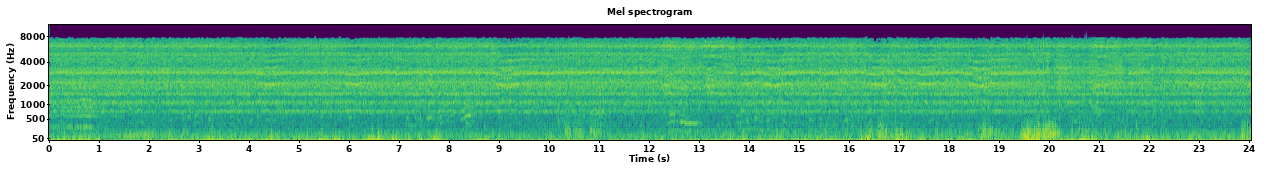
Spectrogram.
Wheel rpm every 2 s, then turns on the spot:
200, 200, 200, 200, 200, 200, 200, 200, 200, 200, 190, 190.
none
